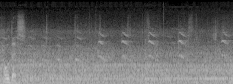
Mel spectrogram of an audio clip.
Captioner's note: gulls calling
